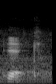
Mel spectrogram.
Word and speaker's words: ich: Hey guys, I'm a Fish Guy here doing a quick video on ick. It's spelled I-C-H, not I-C-K, even though it is spelled like that quite often.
